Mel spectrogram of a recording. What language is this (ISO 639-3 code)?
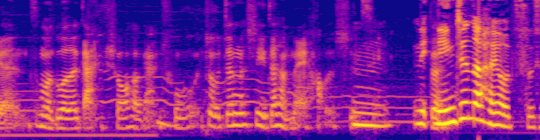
zho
